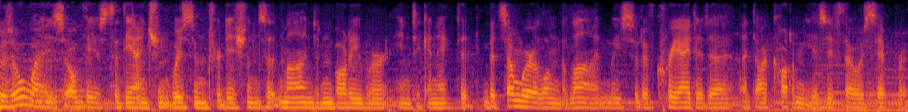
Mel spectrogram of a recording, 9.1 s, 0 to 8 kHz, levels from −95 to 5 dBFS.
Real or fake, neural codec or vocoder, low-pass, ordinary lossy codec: real; none; 7.2 kHz; Opus, 24 kbps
